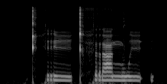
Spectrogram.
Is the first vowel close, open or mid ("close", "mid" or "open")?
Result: close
